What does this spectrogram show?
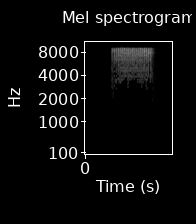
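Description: A black-backed katydid gives a high, dry buzzing trill lasting just under a second.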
